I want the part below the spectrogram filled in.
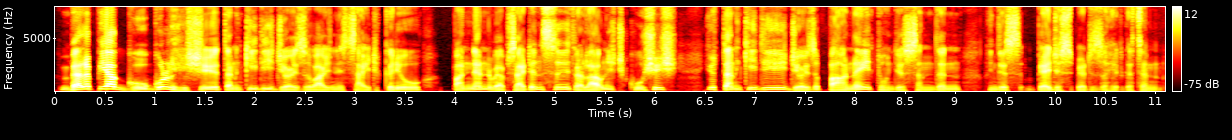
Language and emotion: Kashmiri, neutral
